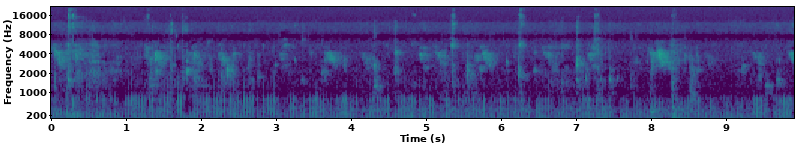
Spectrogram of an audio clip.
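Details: A kitten purring, recorded in June: a soft, continuous low rumble runs steadily throughout, with faint rustling and light clicks above it.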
